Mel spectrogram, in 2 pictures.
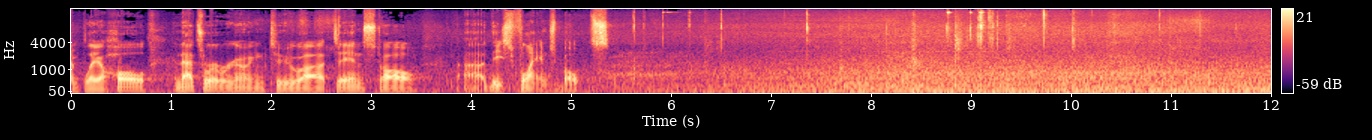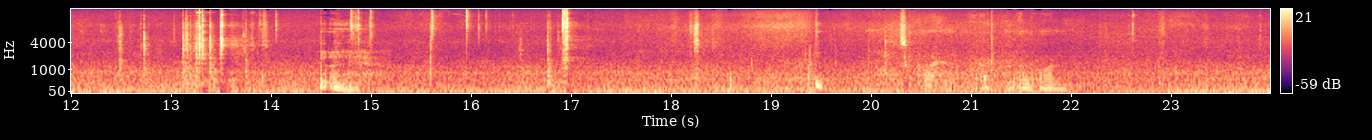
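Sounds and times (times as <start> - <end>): steady rustling noise: 4.8 - 14.4, 15.2 - 23.9
metal bolts clicking and clinking: 8.7 - 10.1, 12.4 - 14.1.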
